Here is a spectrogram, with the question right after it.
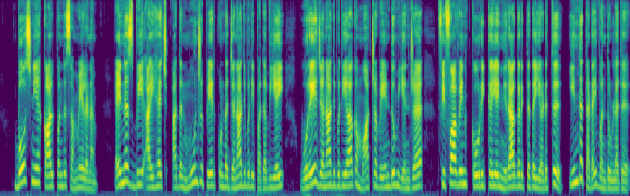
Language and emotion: Tamil, neutral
